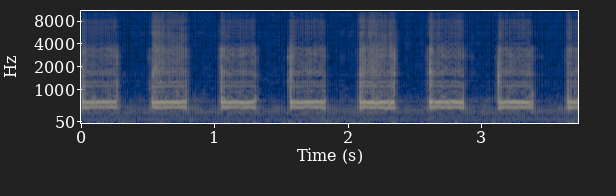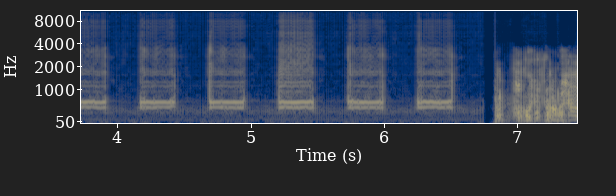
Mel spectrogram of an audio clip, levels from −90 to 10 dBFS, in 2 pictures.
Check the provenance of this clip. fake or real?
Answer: fake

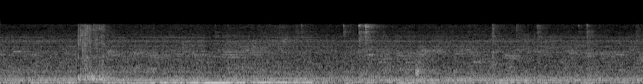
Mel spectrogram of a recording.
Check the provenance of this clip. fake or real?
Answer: real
